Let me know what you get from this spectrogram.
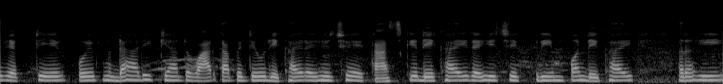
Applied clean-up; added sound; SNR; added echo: none; none; none; none.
